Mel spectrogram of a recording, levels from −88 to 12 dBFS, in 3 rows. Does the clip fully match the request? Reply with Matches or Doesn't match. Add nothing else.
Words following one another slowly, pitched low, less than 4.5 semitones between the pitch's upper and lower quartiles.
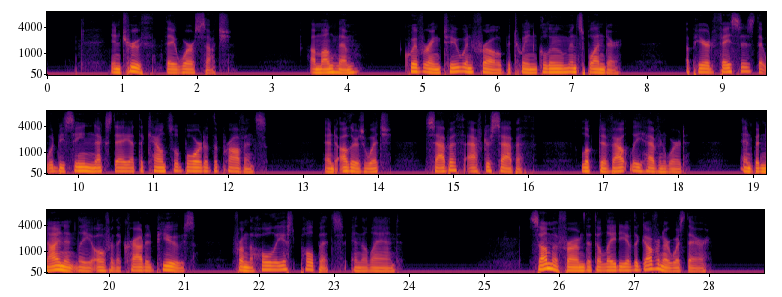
Matches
